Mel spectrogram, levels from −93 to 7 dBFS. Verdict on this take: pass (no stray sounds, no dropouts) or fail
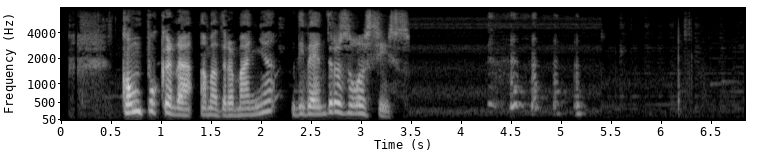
fail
